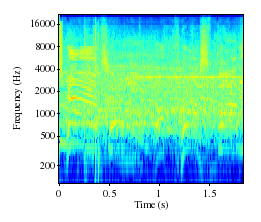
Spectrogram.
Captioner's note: bodies thud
